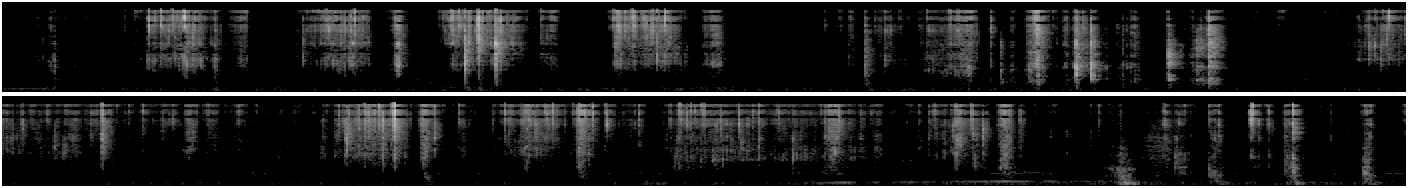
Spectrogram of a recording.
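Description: Slime being stretched, squeezed and pressed by hand, including pink foam-bead slime (floam): spells of crackling, crinkling pops and crunches a few seconds long, with short lulls between them.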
